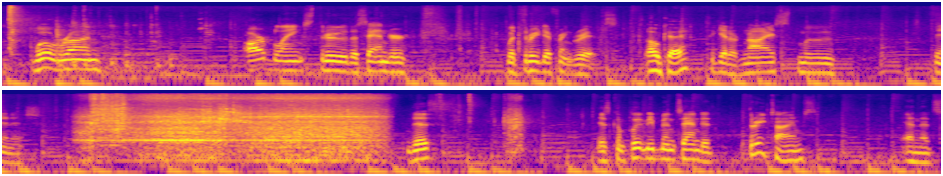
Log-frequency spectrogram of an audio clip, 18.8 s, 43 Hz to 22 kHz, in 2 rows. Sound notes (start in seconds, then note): 10.1 grinding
